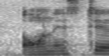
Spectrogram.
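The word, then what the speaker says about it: honest: যেরকম অনেস্টের আগে আমরা এ না বসিয়ে এন বসাই, কারণ অনেস্ট উচ্চারণটি ও ভাওয়েল ও এর মতন উচ্চারণ হয়, যদিও অনেস্ট শব্দটি এইচ কনসোনেন্ট শব্দ দিয়ে ব্যবহার হয়েছে।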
